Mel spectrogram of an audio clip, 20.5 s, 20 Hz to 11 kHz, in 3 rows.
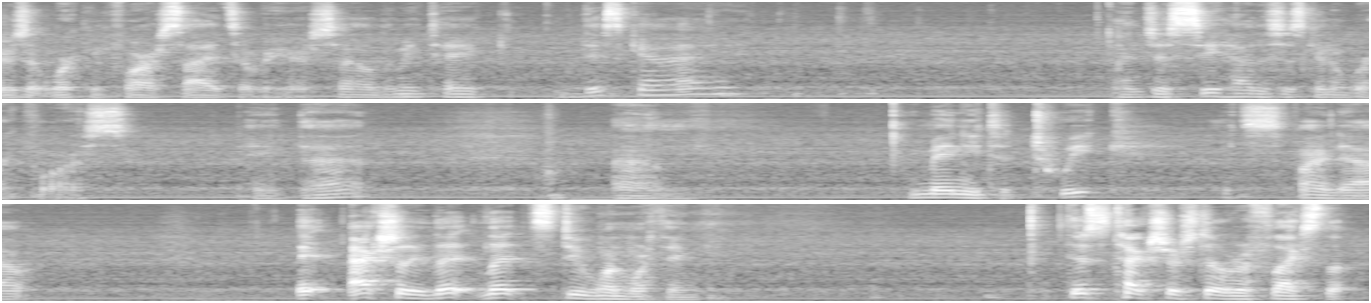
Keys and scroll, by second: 0.0-0.6 typing, 2.5-4.2 typing, 5.8 n, 11.7 space.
